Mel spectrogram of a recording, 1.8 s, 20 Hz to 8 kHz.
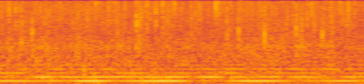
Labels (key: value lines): label: biophony, midshipman
recorder: SoundTrap 500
